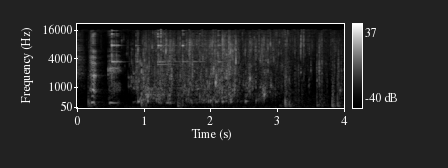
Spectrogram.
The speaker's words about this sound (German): befeuchte deine Finger etwas in der Wasserschale.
